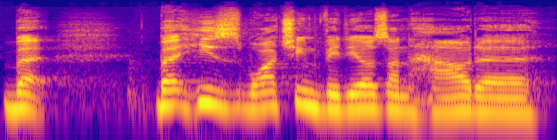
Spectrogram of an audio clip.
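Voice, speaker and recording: Rambling dad chatting on a podcast. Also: male voice, on the high side, a little slow, slight background noise. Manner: rambling, many restarts and fillers. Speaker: podcast co-host. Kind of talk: casual chat.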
